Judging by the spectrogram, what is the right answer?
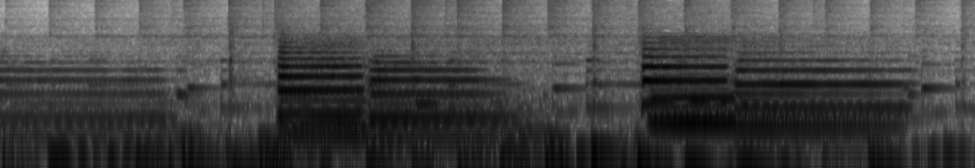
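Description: Jazz music with brass holding chords over a bass line and a steady beat, with louder, fuller chords coming in about three seconds in and again about six and a half seconds in.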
